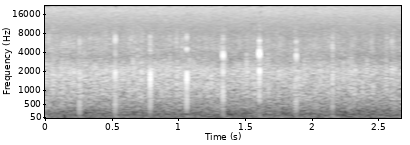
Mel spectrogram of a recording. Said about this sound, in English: She is the editor of one of the finest publications on this type of music. Let's give her a round of applause for all the work she has done.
